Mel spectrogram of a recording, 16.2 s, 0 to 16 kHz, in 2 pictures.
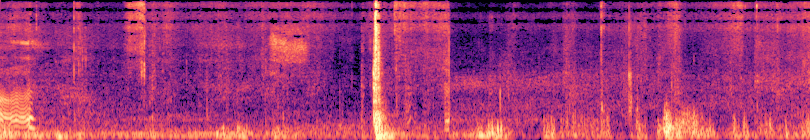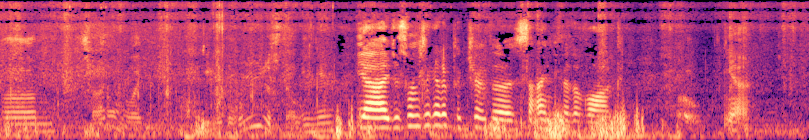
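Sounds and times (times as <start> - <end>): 
low rumbling outdoor noise: 0.0 - 16.1
car door opening and shutting: 3.6 - 4.5
speech: 11.7 - 14.5.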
